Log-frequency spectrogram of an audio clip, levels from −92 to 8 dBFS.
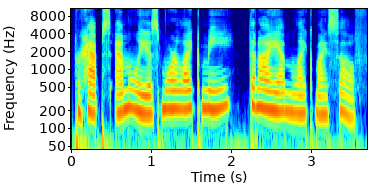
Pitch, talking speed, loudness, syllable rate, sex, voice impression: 200 Hz, 180 wpm, -19 LUFS, 4.5 syllables/s, female, feminine, adult-like, tensed, powerful, soft, slightly muffled, calm, friendly, reassuring, elegant, kind, modest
